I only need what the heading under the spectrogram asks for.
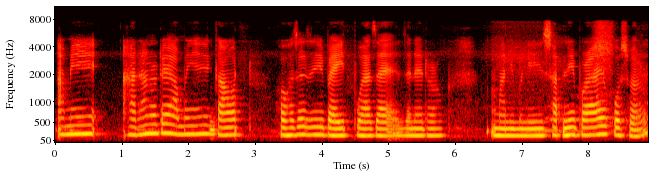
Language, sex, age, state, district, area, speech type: Assamese, female, 45-60, Assam, Dhemaji, rural, spontaneous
